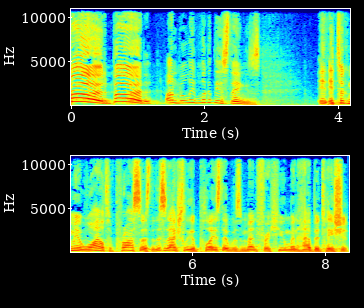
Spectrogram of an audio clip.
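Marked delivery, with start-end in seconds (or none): 0.0-2.9 amazed, excited, high, swooping shout. Retelling seeing exotic birds after moving to Florida: retelling own excited scream. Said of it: "I'm screaming".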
